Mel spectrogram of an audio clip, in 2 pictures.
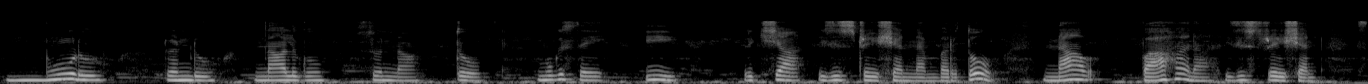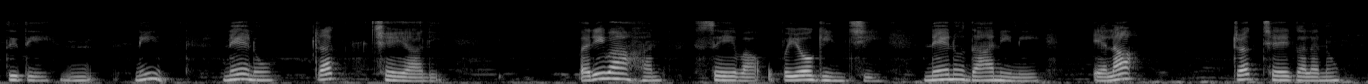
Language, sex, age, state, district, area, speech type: Telugu, female, 18-30, Andhra Pradesh, N T Rama Rao, urban, read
